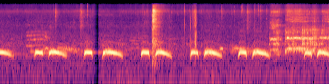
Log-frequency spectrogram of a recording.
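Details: Spotted dove calling strongly with rhythmic low coo pairs, each a brief note followed by a longer descending hoot. A sharp knock breaks in midway, and rustling noise and a higher tone appear toward the end.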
